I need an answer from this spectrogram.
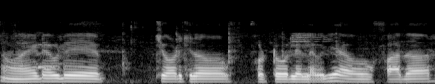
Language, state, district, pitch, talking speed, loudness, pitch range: Sambalpuri, Odisha, Sambalpur, 130 Hz, 125 wpm, -12 LUFS, 125-130 Hz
